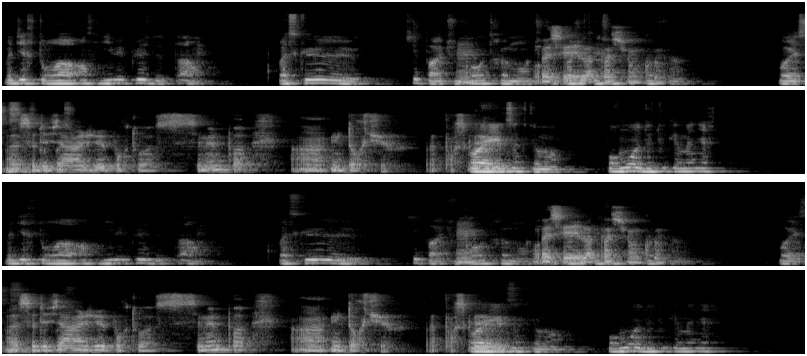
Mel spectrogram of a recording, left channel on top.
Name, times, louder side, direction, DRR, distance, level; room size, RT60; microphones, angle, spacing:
voice 1, 0.0-2.0 2.8-3.7 4.1-5.4 5.6-6.9 7.8-8.7 12.7-13.7 14.1-15.2, left 4 dB, 70° left, 0.4 m, -24 dB
voice 2, 5.4-6.6 8.1-12.0 12.3-13.1, right 1 dB, 10° right, 0.7 m, -26 dB
14.0 x 5.1 x 2.6 m
head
